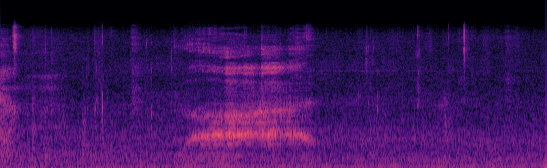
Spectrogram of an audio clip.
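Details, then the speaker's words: Man burping while waiting for laundry: a drawn-out, low, rumbling belch lasting about one and a half seconds rises out of quiet room noise; burping, swallowed air released from the stomach. "Damn, you're dark. Nice burp."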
